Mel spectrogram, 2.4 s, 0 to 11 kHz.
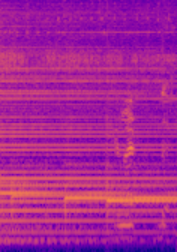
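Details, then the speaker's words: MIDI-controlled Hammond tone generator with all tones open, Arduino connected to a computer by USB: steady low buzz under a constant tone; 60 Hz mains hum from a ground loop through the USB connection, USB isolator ordered as the fix. "okay and you can see you can hear that lovely 60 hertz hum when all the tones are open"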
